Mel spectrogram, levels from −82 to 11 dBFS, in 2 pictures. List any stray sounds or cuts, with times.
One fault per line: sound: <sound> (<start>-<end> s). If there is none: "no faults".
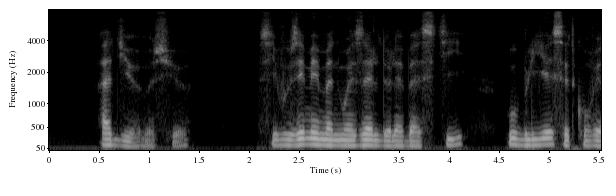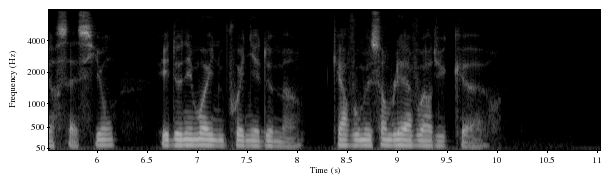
no faults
